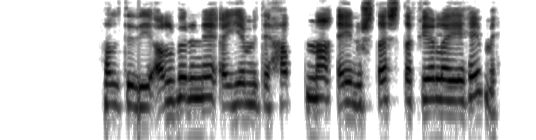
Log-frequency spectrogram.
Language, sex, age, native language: Icelandic, female, 40-49, Icelandic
